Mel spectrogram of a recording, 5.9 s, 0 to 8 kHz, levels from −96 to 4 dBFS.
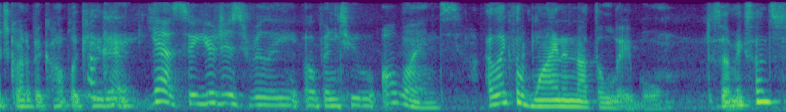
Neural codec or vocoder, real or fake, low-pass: none; real; 7.2 kHz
